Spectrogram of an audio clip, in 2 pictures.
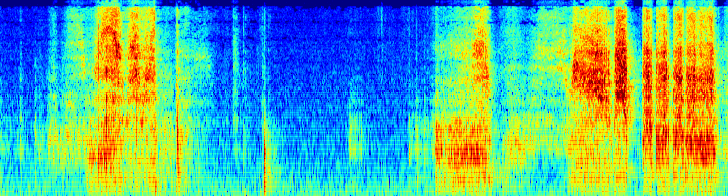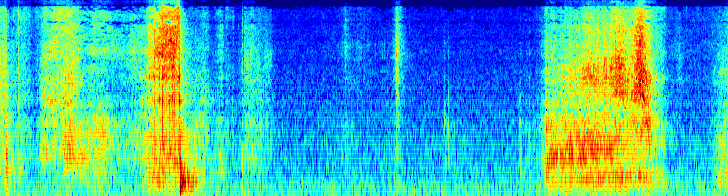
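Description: A gloved hand repeatedly slices a solid green floral foam half-dome with a glitter crust using a metal knife. Each cut is a dry, bright rasp as the blade scrapes through the foam, separated by short pauses and a few faint ticks.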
